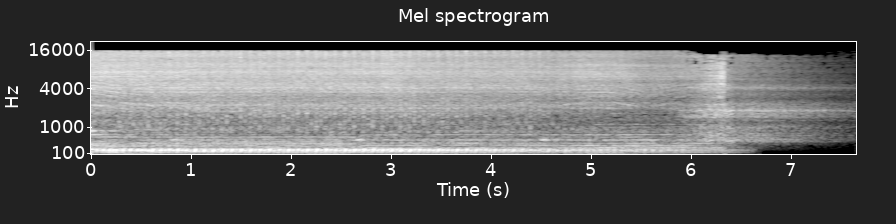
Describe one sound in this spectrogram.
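A motorcycle engine idles with a deep, throbbing rumble close by.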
